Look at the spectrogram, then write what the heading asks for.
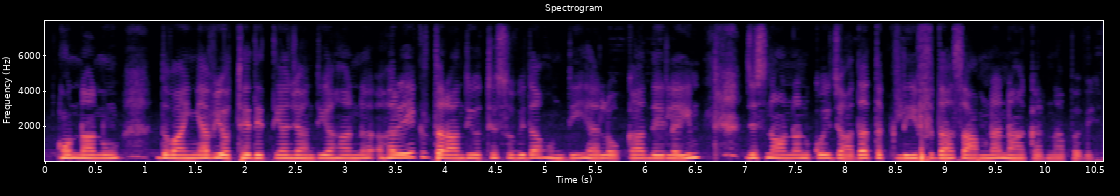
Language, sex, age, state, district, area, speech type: Punjabi, female, 18-30, Punjab, Mansa, urban, spontaneous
